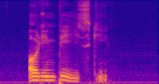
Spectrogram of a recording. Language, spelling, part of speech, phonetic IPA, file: Polish, olimpijski, adjective, [ˌɔlʲĩmˈpʲijsʲci], Pl-olimpijski.ogg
